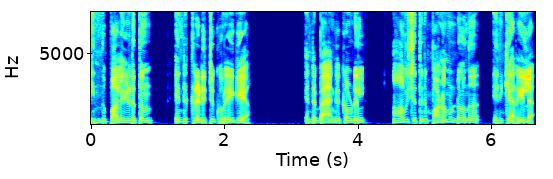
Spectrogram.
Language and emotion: Malayalam, sad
